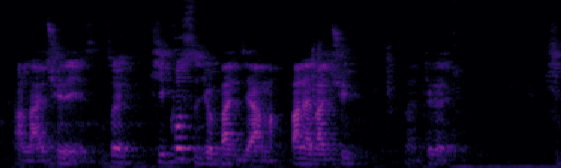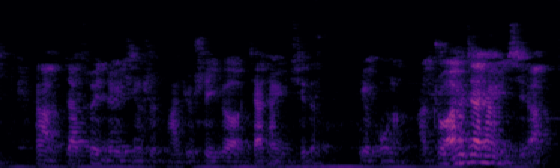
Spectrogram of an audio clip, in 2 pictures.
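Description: A man teaching Japanese vocabulary, explaining each word and asking rhetorical questions, with many drawn-out "ah" fillers. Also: on the low side, a little hiss or hum. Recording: roomy echo, mic at a distance, faint ambience.

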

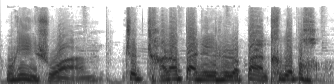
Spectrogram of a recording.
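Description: Young male radio host, higher voice with lively swoops, chatty and giggly, faint music behind. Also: fast talker. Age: young adult. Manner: chatty, laughs at his own jokes. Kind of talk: casual comedic storytelling.

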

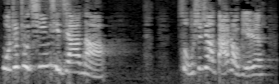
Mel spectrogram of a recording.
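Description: A woman's voice: very high voice, big pitch swings, a little fast, pushed and bright, heavily acted. A young woman playing an upset young woman who complains indignantly and tearfully about being pushed around. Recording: noisy TV sitcom soundtrack.

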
